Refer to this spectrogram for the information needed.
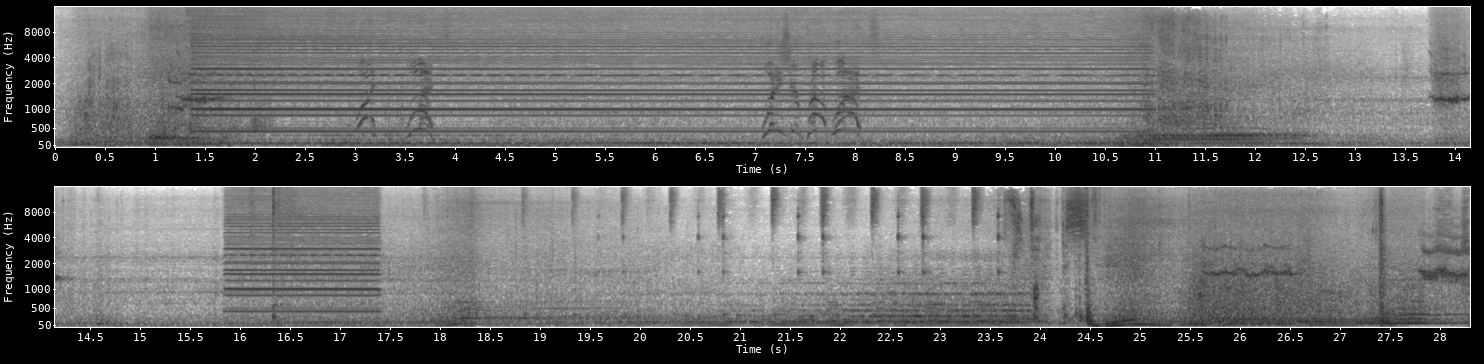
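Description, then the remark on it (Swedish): A violent road-rage incident between a woman and a man in Los Angeles over a blocked parking space: car horns blare in long, sustained blasts over rumbling traffic, then cut out and return briefly before engines roar and tires screech, loud and chaotic, with no talking. “den börjar med ett sånt här våldsamt trafikbråk mellan en kvinna och en man.”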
